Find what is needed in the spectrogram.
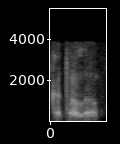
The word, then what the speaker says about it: Cthulhu: Now, Cthulhu was one of the, of course, there's several different ways to pronounce Cthulhu, but I think most everybody says Cthulhu.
